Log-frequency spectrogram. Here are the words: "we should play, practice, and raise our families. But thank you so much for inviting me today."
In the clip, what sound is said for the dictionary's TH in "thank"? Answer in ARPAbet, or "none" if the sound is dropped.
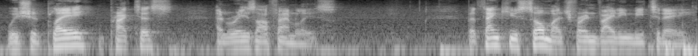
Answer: TH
